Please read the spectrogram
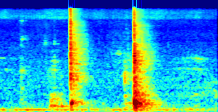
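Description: Two sharp plastic clicks about two-thirds of a second apart: a solar inverter's AC isolator switch being switched off and its hinged plastic cover snapping shut.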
